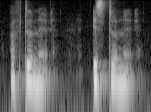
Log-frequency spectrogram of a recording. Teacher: have and has are very unstressed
